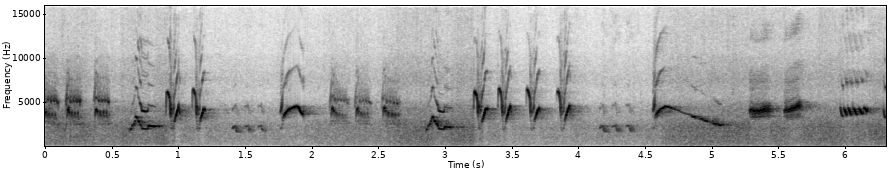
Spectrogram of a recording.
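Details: Male Asian pied starling singing actively outside its cage, ngerol style: dense sharp chirps and whistled upslurs in clusters, one long falling whistle near the end, then short flat notes.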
